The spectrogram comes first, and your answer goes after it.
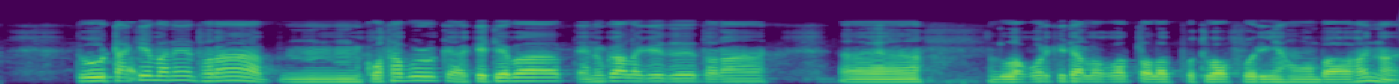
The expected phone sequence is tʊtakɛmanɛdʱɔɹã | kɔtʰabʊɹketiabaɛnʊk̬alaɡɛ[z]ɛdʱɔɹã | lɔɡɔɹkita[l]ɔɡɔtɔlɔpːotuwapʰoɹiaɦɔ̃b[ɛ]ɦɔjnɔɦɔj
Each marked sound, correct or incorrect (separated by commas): correct, correct, incorrect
